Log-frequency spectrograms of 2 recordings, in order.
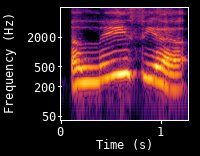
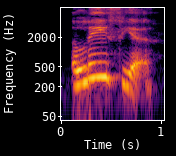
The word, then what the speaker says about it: Alicia: Cassie how are you Alicia I'm sorry that's how you say it Alicia Alicia I said it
